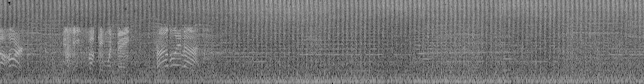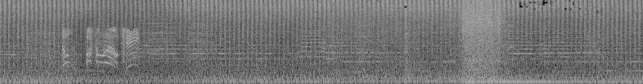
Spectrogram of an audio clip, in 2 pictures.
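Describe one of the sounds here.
A helicopter's rotor thuds and its engine whines steadily overhead.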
